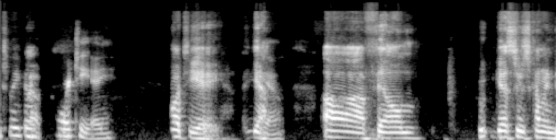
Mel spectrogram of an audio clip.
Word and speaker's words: Poitier: Poitier, yeah.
